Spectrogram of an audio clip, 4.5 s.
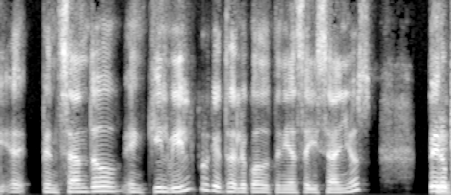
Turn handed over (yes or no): no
